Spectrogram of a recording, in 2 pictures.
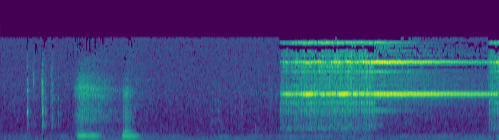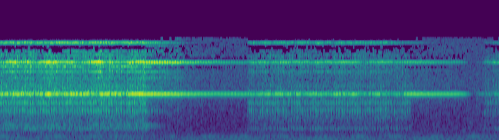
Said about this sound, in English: It seemed to me that night, all that night and in my sleep, that the telephone was ringing, trying to wake me, trying to warn me.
